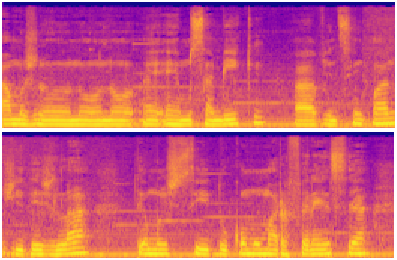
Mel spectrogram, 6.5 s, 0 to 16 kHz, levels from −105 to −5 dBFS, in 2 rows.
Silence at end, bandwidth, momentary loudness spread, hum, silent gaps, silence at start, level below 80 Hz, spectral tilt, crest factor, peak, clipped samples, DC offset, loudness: 0 s; 14 kHz; 4 LU; 50 Hz at -35 dBFS; none; 0 s; -38 dBFS; -6.5 dB/octave; 10 dB; -2 dBFS; under 0.1%; under 0.1%; -13 LUFS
